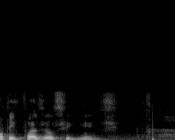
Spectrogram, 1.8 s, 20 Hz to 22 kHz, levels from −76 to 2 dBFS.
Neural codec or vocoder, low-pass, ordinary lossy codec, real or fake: none; none; none; real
